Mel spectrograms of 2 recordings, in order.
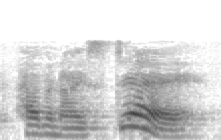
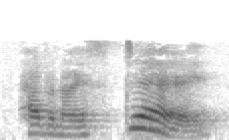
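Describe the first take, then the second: First: The pitch falls at the end. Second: The pitch falls at the end.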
